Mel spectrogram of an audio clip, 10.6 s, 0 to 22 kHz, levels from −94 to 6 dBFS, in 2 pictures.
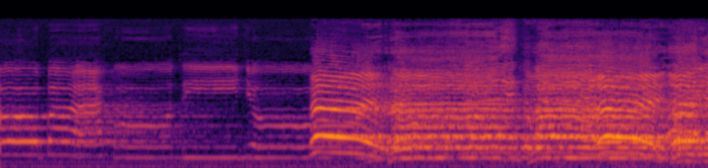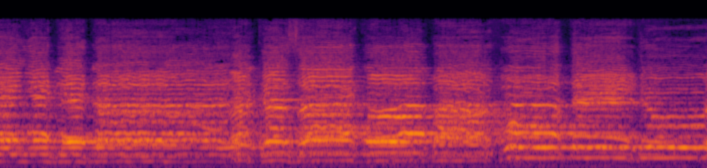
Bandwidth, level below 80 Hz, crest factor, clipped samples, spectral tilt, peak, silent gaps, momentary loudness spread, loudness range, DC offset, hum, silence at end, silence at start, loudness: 14 kHz; -64 dBFS; 14 dB; under 0.1%; -1.5 dB/octave; -10 dBFS; none; 18 LU; 4 LU; under 0.1%; 50 Hz at -65 dBFS; 0 s; 0 s; -24 LUFS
